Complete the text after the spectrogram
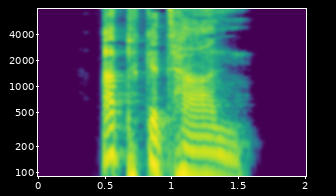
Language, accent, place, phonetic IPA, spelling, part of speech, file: German, Germany, Berlin, [ˈapɡəˌtaːn], abgetan, verb, De-abgetan.ogg
- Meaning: past participle of abtun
